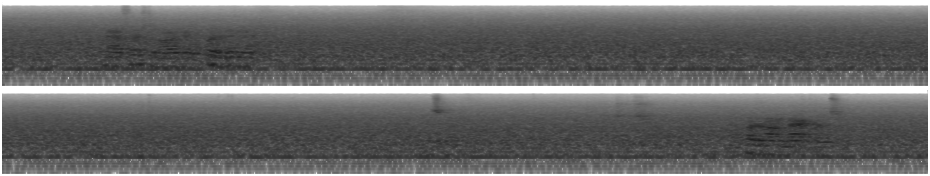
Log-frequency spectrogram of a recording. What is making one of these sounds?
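A middle-aged man speaks briefly and calmly nearby.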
